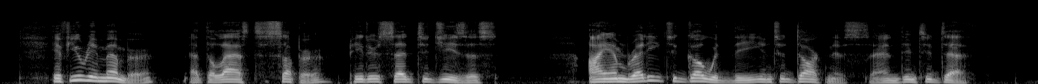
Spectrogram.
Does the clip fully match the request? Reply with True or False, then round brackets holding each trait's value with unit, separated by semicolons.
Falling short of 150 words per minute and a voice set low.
True (135 wpm; 115 Hz)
